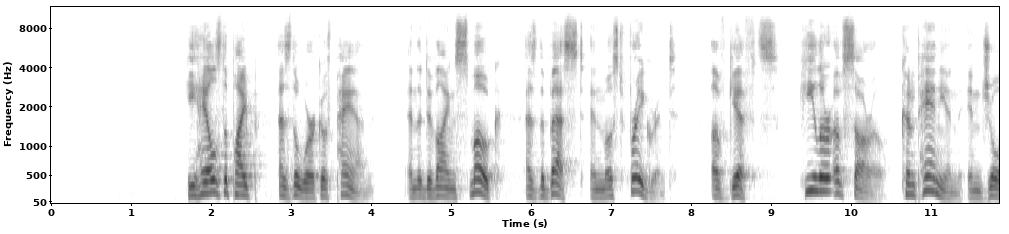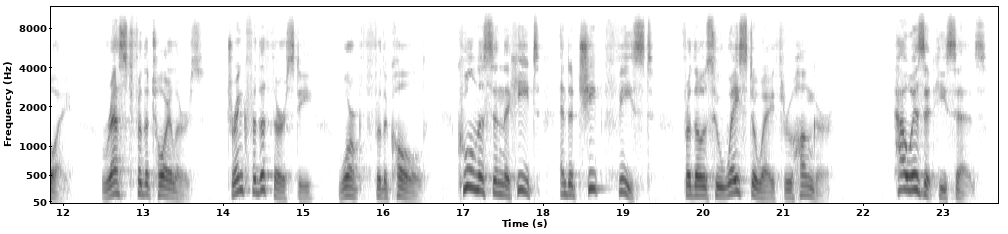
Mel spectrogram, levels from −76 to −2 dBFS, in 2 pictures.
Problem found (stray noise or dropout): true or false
false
